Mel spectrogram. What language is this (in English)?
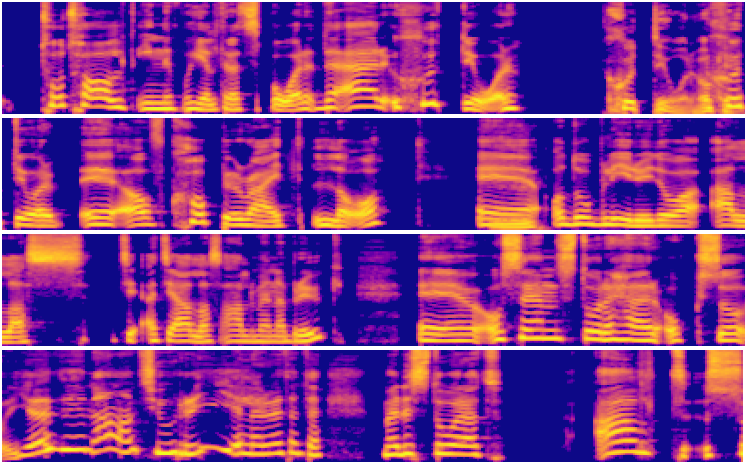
Swedish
